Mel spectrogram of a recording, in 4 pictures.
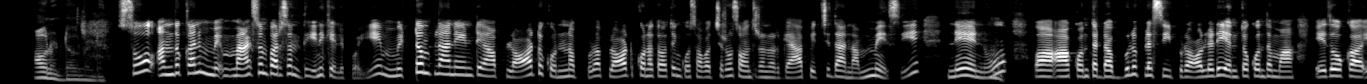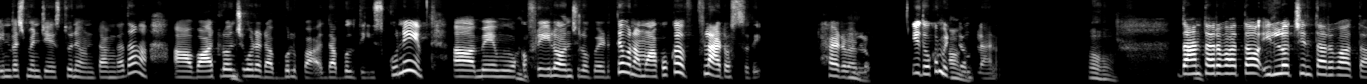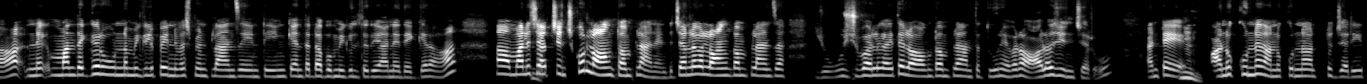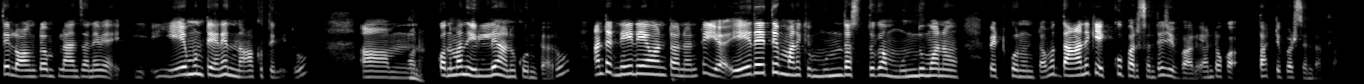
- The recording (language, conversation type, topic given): Telugu, podcast, ఆర్థిక విషయాలు జంటలో ఎలా చర్చిస్తారు?
- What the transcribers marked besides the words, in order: in English: "సో"; in English: "మాక్సిమం పర్సంట్"; in English: "మిడ్ టర్మ్"; in English: "ప్లాట్"; in English: "ప్లాట్"; in English: "ప్లస్"; in English: "ఆల్రెడీ"; in English: "ఇన్వెస్ట్‌మెంట్"; in English: "ఫ్రీ లాంచ్‌లో"; "హైదరాబాద్‌లో" said as "హైడ్రాబాడ్‌లో"; other background noise; in English: "మిడ్ టర్మ్"; in English: "ఇన్వెస్ట్‌మెంట్"; in English: "లాంగ్ టర్మ్"; in English: "జనరల్‌గా లాంగ్ టర్మ్ ప్లాన్స్ యూజువల్‌గా"; in English: "లాంగ్ టర్మ్ ప్లాన్"; in English: "లాంగ్ టర్మ్"; in English: "పర్సెంటేజ్"; in English: "థర్టీ పర్సెంట్"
